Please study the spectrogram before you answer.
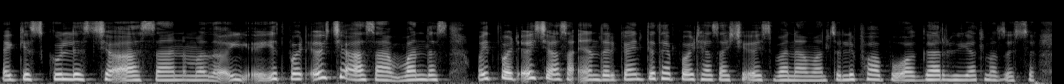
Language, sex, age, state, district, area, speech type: Kashmiri, female, 45-60, Jammu and Kashmir, Baramulla, rural, spontaneous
